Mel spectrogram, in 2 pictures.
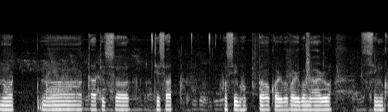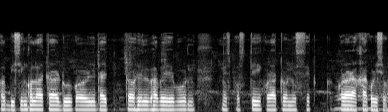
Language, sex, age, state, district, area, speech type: Assamese, male, 18-30, Assam, Sivasagar, rural, read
